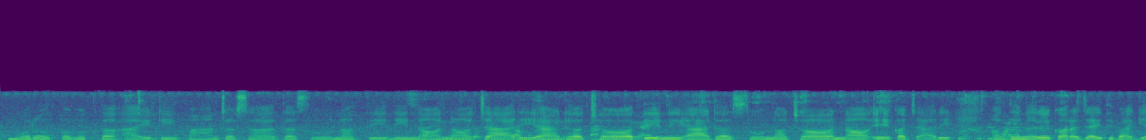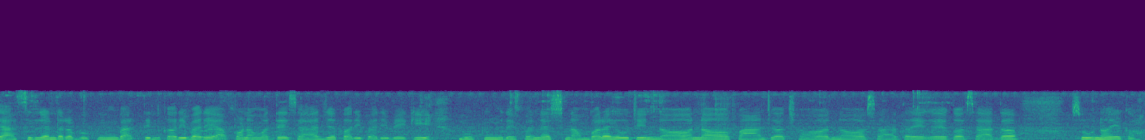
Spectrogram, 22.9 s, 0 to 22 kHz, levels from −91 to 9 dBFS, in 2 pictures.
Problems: constant background noise, background conversations at intervals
